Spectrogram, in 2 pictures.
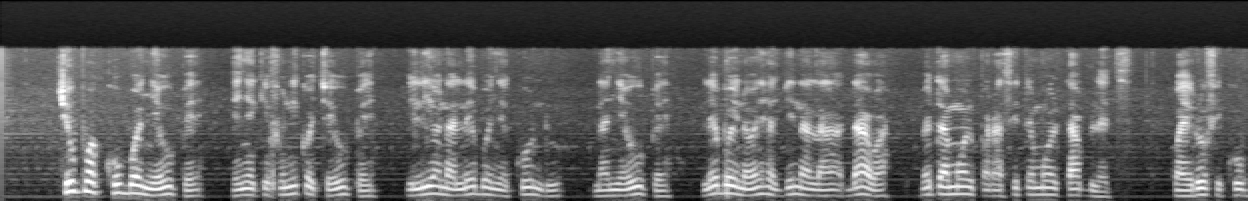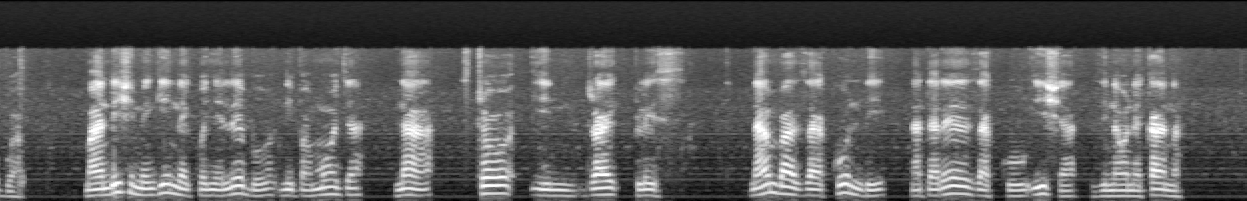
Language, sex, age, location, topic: Swahili, male, 25-35, Nairobi, health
